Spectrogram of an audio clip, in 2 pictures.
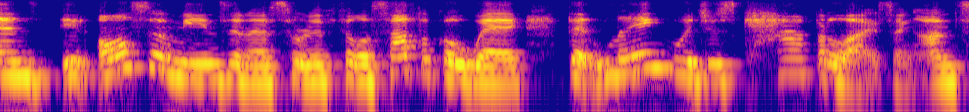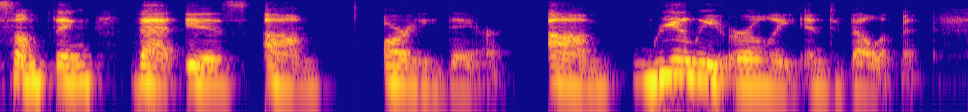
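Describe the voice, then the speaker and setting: In a normal speaking voice, a woman with an American accent talks at a moderate pace and medium pitch. Her intonation is lively. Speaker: developmental psychology professor. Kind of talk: webinar presentation.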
